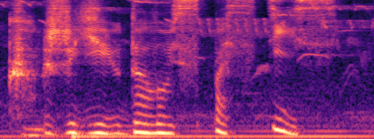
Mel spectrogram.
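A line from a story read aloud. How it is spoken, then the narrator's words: Angry hiss. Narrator (Russian): Гневно прошипела императрица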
